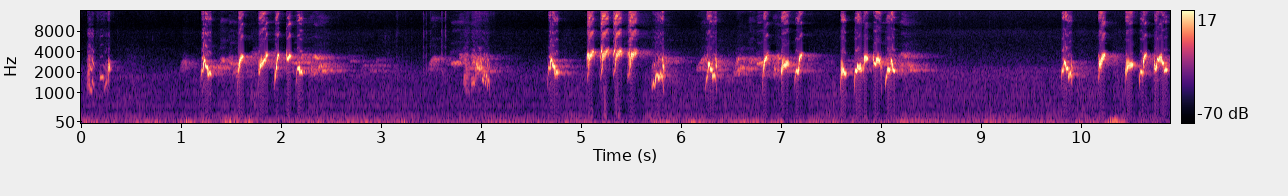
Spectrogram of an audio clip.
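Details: Live red-whiskered bulbul song noted for rapid delivery and good phrasing: bursts of clear, liquid whistled notes in quick runs, each run followed by a brief gap, against a quiet background.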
